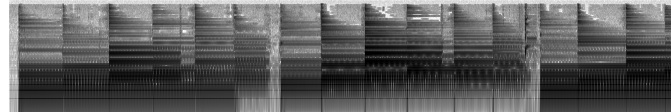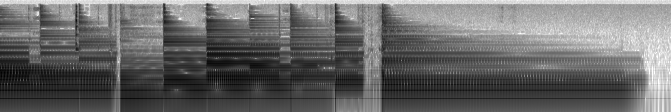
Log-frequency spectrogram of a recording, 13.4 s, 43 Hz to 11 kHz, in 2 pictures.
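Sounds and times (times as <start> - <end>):
guitar arpeggio: 0.2 - 13.2.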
